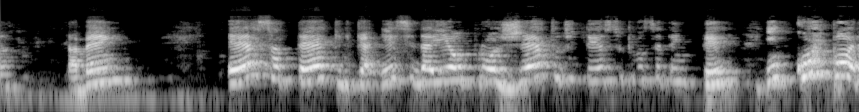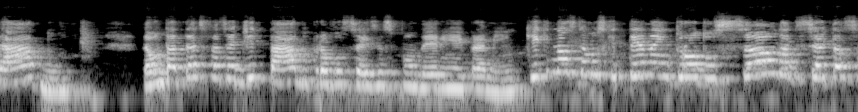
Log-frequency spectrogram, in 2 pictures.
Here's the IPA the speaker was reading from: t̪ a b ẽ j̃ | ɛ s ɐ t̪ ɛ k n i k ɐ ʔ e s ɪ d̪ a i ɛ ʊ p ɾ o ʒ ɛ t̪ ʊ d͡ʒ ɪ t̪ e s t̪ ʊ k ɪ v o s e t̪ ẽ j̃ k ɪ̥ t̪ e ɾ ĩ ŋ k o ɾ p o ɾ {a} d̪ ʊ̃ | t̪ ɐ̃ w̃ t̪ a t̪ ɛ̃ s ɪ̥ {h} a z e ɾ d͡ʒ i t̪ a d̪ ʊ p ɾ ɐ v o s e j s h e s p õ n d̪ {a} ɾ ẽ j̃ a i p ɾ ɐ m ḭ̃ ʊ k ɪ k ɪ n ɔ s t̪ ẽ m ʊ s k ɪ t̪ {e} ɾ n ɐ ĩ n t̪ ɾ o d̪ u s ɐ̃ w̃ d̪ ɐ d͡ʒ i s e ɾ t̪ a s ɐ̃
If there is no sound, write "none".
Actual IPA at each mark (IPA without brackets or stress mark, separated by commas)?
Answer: a, f, e, e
